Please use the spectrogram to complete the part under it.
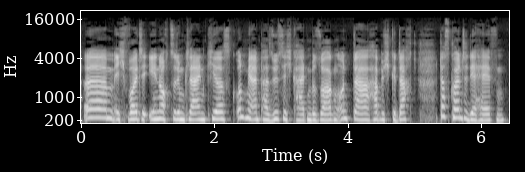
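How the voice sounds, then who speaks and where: A woman voices a good-hearted schoolboy in a children's story. He talks in a fairly high voice, casual and offhand, a bit shy about his own kindness. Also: normal speed, a bit bright, close to an everyday voice. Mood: bashful. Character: kind, bashful, impulsive young schoolboy.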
